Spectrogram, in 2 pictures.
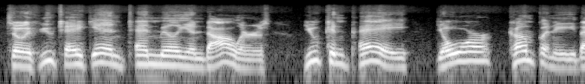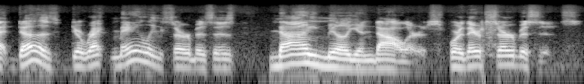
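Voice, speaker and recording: A man's voice: on the high side, lively intonation, slow, a bit bright, no room sound, poor audio. Man rambling on a podcast. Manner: rambling, explains at length. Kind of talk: casual podcast chat.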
